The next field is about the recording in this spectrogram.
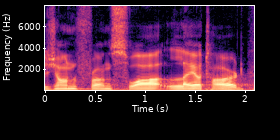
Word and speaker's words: Jean-François Lyotard: And just so you know, the term meta-narrative is brought into prominence by a philosopher, Jean-François Lyotard, who wrote about postmodernism.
